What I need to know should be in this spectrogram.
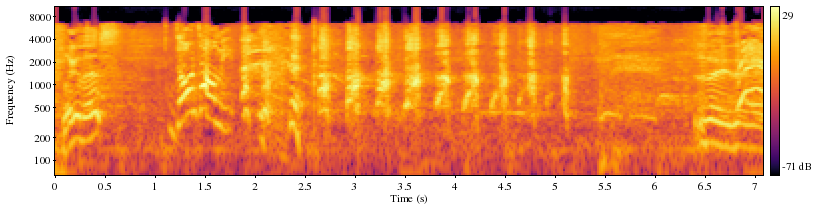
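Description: A man laughs loudly in bursts.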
